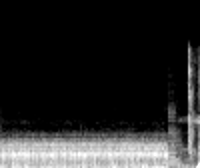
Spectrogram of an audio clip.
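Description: Steady hum and hiss from a narrow-band recording, with a few faint steady tones, cutting off suddenly near the end.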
